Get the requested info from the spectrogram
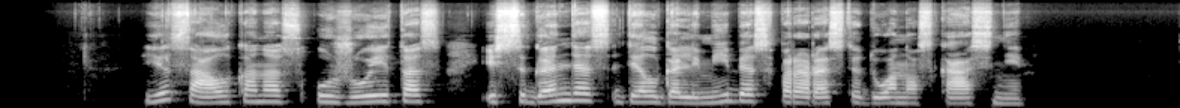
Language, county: Lithuanian, Kaunas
